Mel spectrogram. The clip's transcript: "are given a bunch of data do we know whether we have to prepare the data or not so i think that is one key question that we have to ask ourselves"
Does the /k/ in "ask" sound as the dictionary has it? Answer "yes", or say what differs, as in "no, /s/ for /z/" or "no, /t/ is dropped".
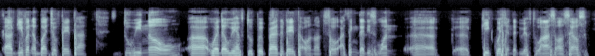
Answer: no, /k/ is dropped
